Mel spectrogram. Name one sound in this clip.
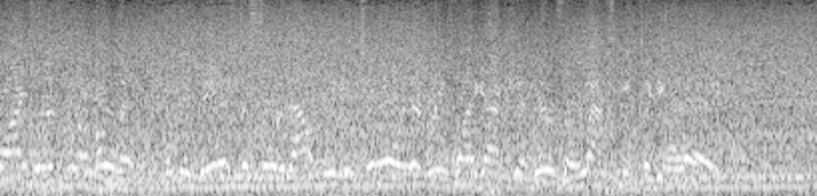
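Several other race car engines whine nearby in the first seconds.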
